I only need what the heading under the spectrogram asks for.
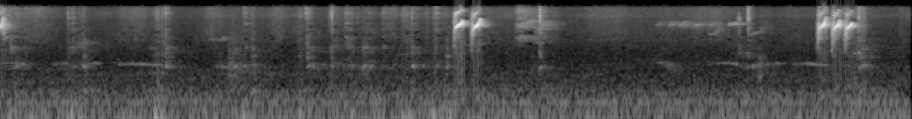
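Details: Java sparrow calling as a lure for other birds to respond to; mostly quiet, broken by a tight double chirp midway and a rapid triple burst of high, clipped notes near the end.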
